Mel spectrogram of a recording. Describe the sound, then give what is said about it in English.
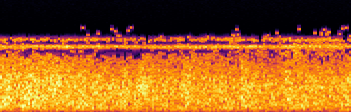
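A train passes with a loud, steady rumbling roar that holds constant throughout, a dense wash of mechanical noise with no voices over it. “There's a train! Choo-choo, fuckers!”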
